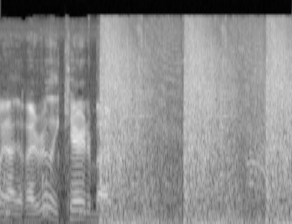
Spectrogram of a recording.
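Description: A rocket launcher fires with a loud whoosh.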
